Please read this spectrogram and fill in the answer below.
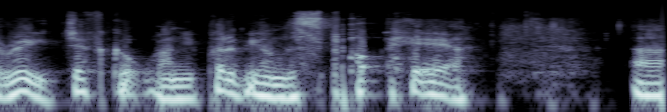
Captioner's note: laughs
